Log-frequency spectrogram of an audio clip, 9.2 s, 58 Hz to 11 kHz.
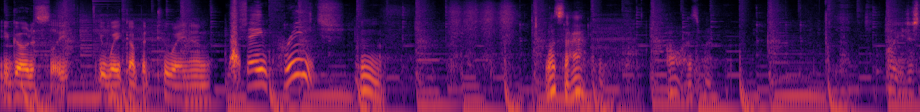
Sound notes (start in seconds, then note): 4.5 sniffs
